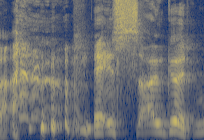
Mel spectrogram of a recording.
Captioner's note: laughs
